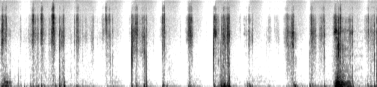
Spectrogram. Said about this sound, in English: I'm gonna shuffle these cards first. I haven't had these out for a while. Oh, listen, that's one of them satisfying sounds that my daughter listens to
